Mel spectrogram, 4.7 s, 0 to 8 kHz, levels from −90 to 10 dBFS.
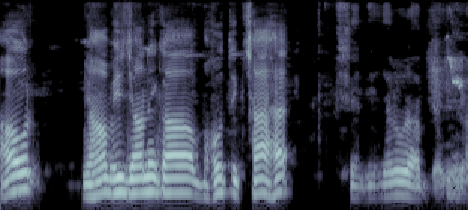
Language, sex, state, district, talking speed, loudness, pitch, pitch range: Hindi, male, Bihar, Saharsa, 115 wpm, -18 LUFS, 165 Hz, 135-170 Hz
